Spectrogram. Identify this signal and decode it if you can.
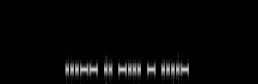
Morse code, heard as a keyed tone, about 52 wpm, 700 Hz. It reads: 3IBT4
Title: Code Groups - 5 Letter:Numbers - 50wpm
